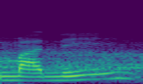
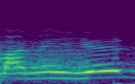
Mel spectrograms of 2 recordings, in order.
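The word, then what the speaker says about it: مَنِيٍّ: Ada tanwin yang hilang. Kita baca min mani yumna. Salah.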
